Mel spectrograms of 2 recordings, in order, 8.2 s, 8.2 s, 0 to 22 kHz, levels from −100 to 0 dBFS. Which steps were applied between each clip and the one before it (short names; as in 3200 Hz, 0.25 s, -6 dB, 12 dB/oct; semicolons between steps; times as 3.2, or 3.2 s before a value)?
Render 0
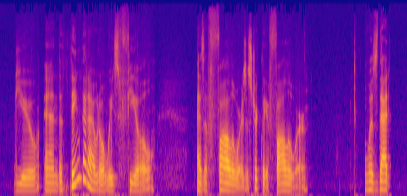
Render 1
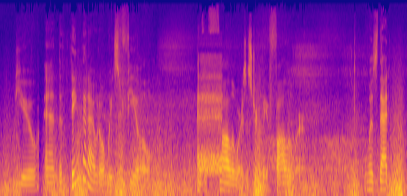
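wind noise 260 Hz -25 dBFS; diffused feedback echo 1.158 s, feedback 44%, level -15 dB; spectral repair 4.03–4.42, 460–11000 Hz before; gain +1 dB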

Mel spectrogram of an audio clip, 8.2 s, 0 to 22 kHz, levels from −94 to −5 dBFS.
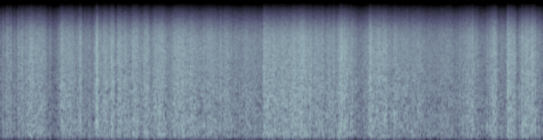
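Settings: noise vocoder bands 1; compressor 2.5:1, threshold -25 dBFS, peak gain reduction 11.5 dB; diffused feedback echo 0.453 s, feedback 49%, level -9 dB; gain +3 dB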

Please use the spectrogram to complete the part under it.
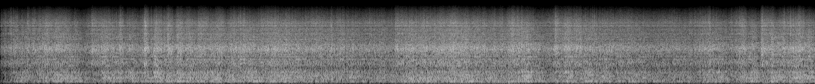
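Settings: reverb RT60 0.40 s, pre-delay 91 ms, DRR 0.5 dB; gain -1.5 dB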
